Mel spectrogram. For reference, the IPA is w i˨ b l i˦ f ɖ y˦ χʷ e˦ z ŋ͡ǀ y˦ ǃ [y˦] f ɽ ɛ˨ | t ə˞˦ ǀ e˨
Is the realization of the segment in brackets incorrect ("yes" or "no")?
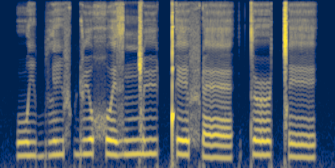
yes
